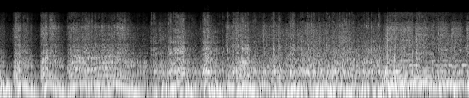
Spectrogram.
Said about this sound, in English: Drivers, start your engines! The command has been given. Let's crank him up.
